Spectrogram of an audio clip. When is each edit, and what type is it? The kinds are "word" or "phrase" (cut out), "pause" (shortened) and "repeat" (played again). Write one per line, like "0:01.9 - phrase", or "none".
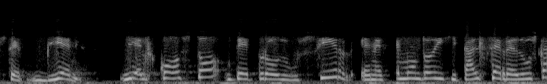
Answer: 0:01.1 - pause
